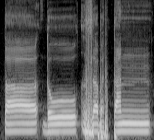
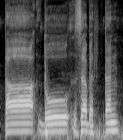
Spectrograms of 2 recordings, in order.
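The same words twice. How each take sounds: First: The syllable is said with exaggerated, overdone articulation. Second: The syllable is said with moderate, restrained articulation. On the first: The speaker calls it wrong. "थोड़ी और ज़्यादती करें तो ये अल्फाज गलत हो जाते हैं" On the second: The speaker calls it right. "ये इस तरह सही तरीका है"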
